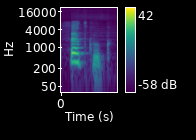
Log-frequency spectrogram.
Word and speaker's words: vetkoek: Even though you spell it with a V, you pronounce it like with an F. Yes. Vetkoek.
